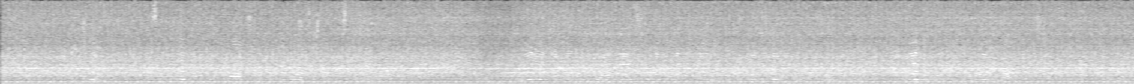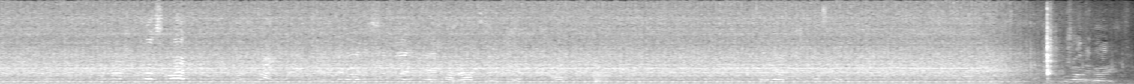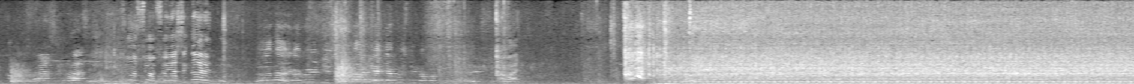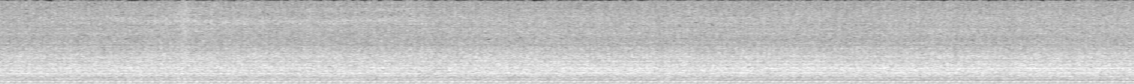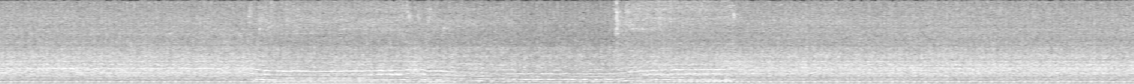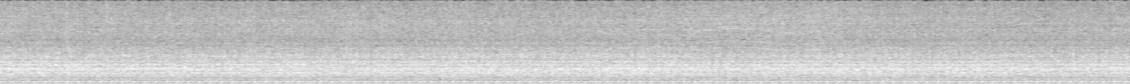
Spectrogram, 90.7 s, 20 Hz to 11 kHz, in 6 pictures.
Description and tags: car lift2
Noise of car lift.
Recorded: 2012-11-08.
